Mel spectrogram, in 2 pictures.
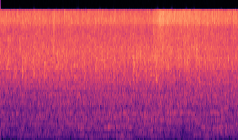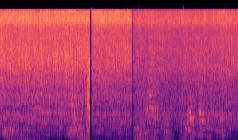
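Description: Ginger, garlic, tomato, onion and capsicum paste sizzles steadily in hot oil in a wok for a spicy fish curry, a dense continuous hiss with a brief sharp clatter partway through.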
